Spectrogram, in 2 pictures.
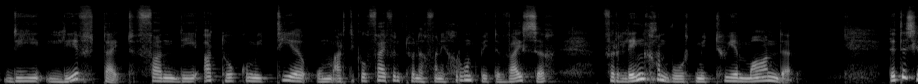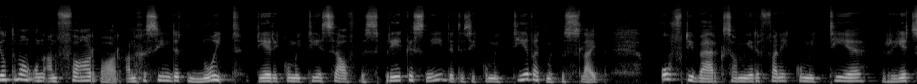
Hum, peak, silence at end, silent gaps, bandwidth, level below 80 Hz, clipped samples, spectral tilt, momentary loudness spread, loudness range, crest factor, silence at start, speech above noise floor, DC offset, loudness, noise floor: none; -12 dBFS; 0 s; none; 17 kHz; -70 dBFS; under 0.1%; -5.5 dB/octave; 8 LU; 3 LU; 18 dB; 0.05 s; 28 dB; under 0.1%; -30 LUFS; -57 dBFS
